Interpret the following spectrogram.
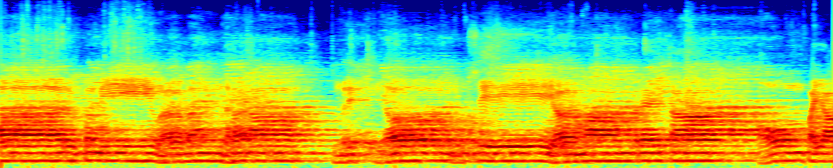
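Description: Devotional Sanskrit mantra sung as a chant. The voice holds long, level notes, breaking for a breath about three and a half seconds in and again near the end.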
